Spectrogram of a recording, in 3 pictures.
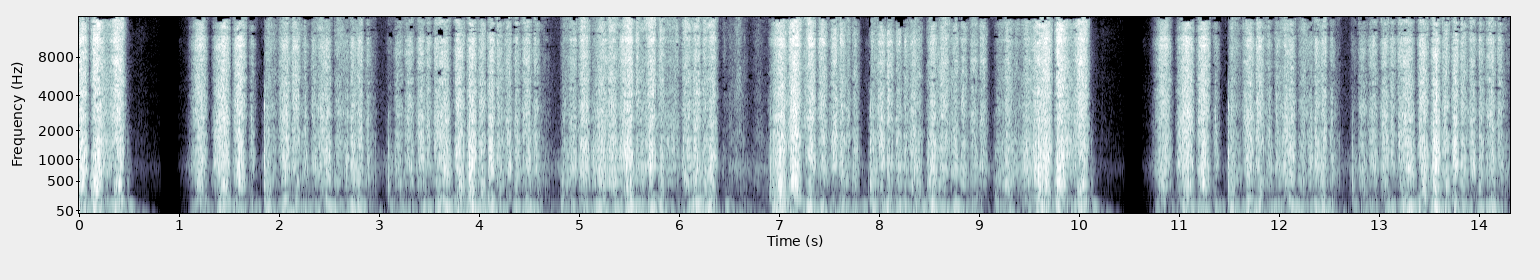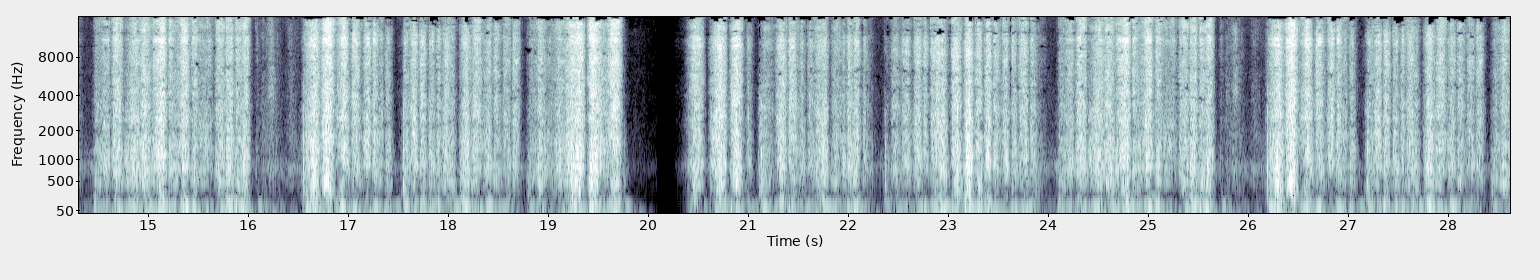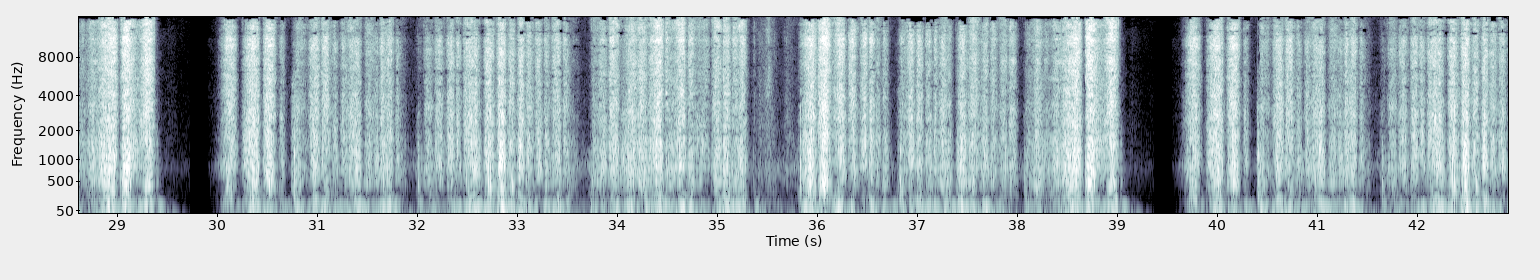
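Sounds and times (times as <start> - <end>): pencil scratching on paper: 0.0 - 19.8, 20.4 - 42.9.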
